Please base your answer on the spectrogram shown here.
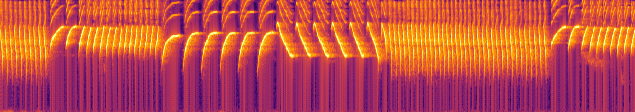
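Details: Canary lure song for getting other canaries to sing. Buzzy rolling trills alternate with series of sweeping whistled notes, dense and loud throughout.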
